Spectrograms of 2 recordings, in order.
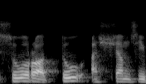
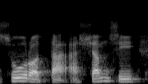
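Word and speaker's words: سورة الشمس: marbutoh ya ini kirova jadi surotu assyamsi bukan bukan surat assyamsi tapi surotu assyamsi surat sushi karena suroh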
